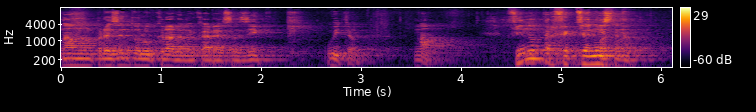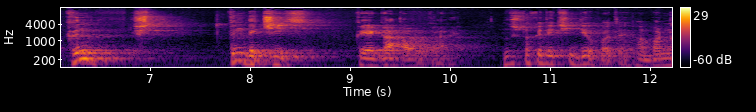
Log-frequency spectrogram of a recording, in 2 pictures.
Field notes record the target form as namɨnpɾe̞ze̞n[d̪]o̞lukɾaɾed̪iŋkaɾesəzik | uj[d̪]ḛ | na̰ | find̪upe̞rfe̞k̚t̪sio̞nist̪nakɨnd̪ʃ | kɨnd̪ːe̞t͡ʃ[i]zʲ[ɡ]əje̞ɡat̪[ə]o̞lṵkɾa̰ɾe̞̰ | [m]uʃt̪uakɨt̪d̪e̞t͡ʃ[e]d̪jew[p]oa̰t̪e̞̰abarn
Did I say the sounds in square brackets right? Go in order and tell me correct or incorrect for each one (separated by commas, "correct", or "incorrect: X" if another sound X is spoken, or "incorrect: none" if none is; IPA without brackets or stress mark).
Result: incorrect: t̪, incorrect: t̪, correct, incorrect: k, incorrect: a, incorrect: n, incorrect: i, correct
